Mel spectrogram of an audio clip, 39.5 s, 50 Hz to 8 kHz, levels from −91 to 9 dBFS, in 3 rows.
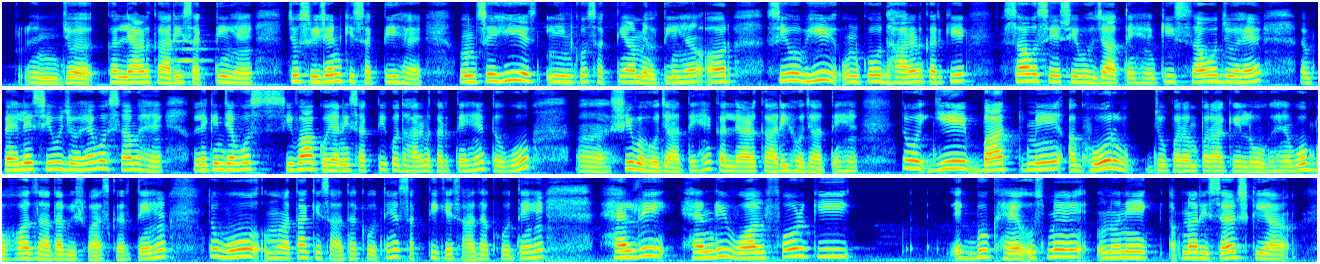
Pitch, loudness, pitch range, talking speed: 200 Hz, -24 LUFS, 175-225 Hz, 150 wpm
